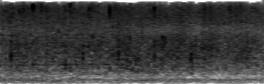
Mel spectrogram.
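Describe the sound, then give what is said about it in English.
An audience applauds steadily, giving the Lord a hand clap at the preacher's call during a sermon, many hands clapping together in a dense, even patter that holds at a moderate level for the whole stretch, with no voices standing out. “Give the Lord a hand clap, somebody.”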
